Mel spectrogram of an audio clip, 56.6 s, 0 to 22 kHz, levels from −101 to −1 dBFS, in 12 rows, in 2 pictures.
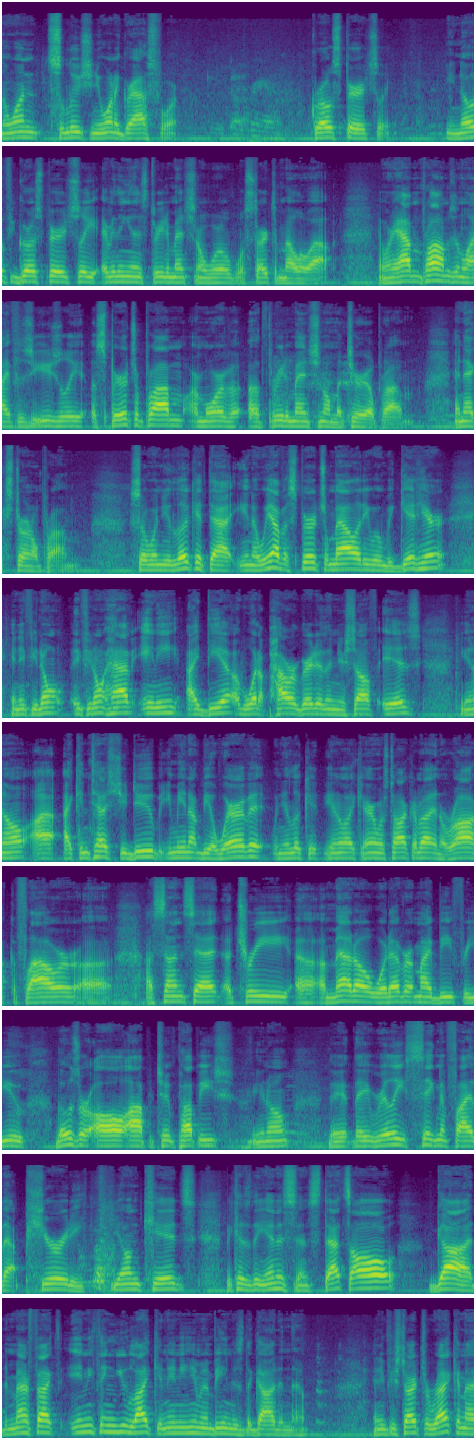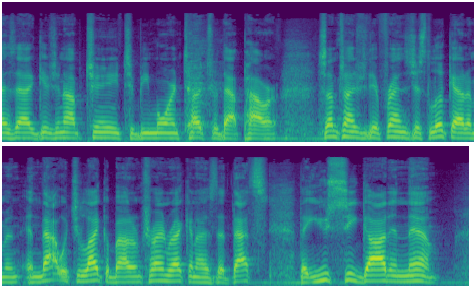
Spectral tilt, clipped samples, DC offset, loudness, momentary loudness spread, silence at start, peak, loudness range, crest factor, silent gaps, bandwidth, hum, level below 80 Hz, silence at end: -5.5 dB/octave; under 0.1%; under 0.1%; -21 LUFS; 12 LU; 0 s; -2 dBFS; 4 LU; 20 dB; none; 15.5 kHz; none; -56 dBFS; 0 s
